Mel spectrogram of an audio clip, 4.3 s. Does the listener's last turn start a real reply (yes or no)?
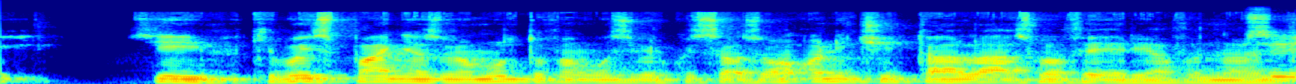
yes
